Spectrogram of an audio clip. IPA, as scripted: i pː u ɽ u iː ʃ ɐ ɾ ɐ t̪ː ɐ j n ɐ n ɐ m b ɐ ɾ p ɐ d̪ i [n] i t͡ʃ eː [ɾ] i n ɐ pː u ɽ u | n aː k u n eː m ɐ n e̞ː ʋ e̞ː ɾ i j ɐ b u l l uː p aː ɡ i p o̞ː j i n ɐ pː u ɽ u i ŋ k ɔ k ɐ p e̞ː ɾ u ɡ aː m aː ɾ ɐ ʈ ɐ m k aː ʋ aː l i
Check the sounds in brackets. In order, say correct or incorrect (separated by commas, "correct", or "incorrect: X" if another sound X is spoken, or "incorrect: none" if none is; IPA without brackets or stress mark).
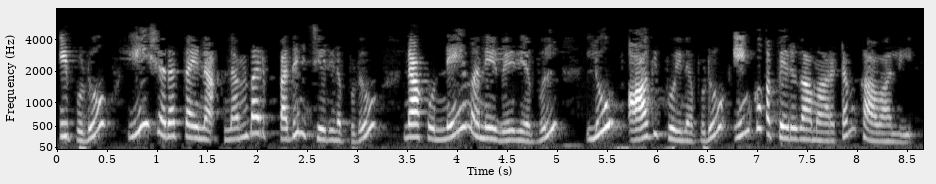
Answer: correct, correct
